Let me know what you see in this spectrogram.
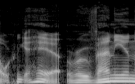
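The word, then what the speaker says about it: Rhovanion: Rovanian hunters, Rovanian spearmen, and Rovanian rider. Roll your R's.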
